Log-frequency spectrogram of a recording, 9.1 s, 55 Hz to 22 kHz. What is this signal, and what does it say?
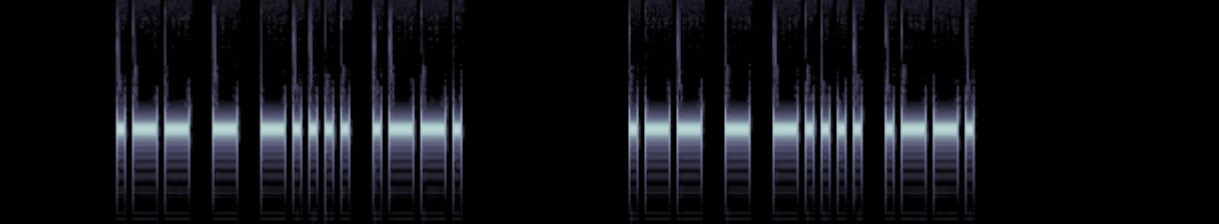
Morse code, heard as a keyed tone, about 20 wpm, 700 Hz. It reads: WT6P WT6P
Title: USA Call Signs - 4 Characters - Repeated 2x - 20wpm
